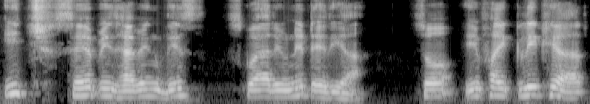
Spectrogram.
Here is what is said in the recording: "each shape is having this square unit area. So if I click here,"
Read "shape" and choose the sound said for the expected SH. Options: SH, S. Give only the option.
S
